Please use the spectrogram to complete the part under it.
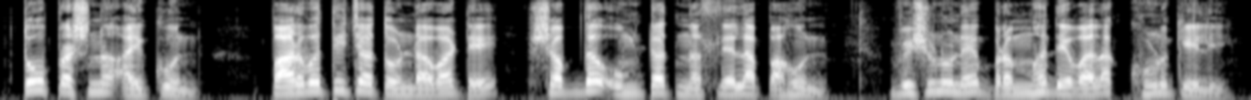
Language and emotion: Marathi, neutral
